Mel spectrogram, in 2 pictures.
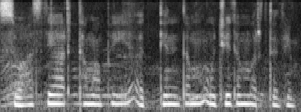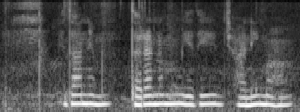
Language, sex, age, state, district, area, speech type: Sanskrit, female, 18-30, Tamil Nadu, Tiruchirappalli, urban, spontaneous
